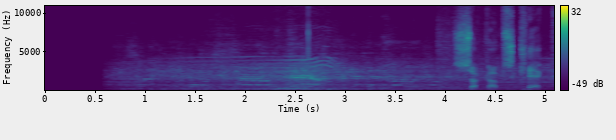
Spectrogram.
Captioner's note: pa announcement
